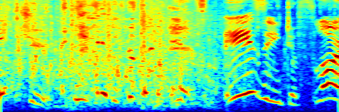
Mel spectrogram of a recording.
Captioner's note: giggling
